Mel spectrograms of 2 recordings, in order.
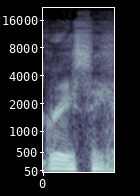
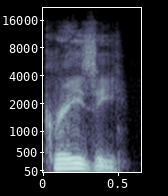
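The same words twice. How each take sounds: First: Greasy is said with a standard pronunciation. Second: Greasy is said with a Southern pronunciation. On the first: This is not how the quoted man said it. "not greasy" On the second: This is how the quoted man said it. "he actually said like greasy"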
